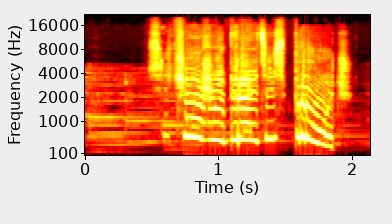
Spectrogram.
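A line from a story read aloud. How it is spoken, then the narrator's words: Shout. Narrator (Russian): прокричала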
